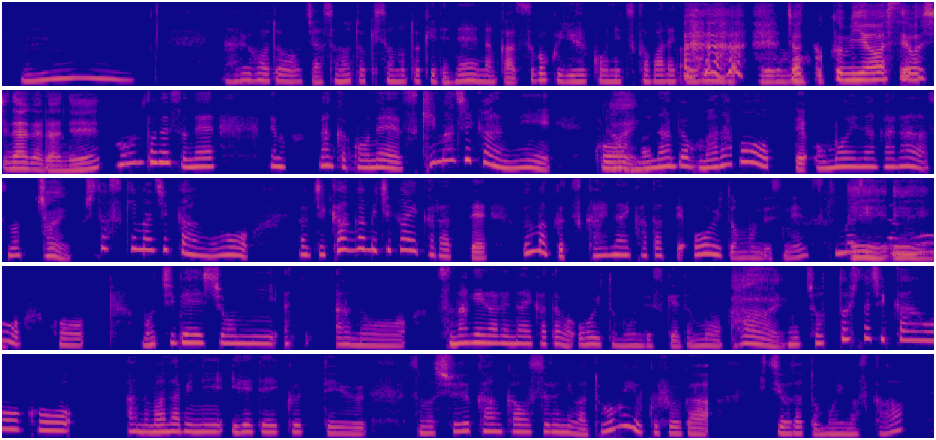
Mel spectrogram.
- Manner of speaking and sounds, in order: laugh; other noise
- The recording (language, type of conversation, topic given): Japanese, podcast, 時間がないとき、効率よく学ぶためにどんな工夫をしていますか？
